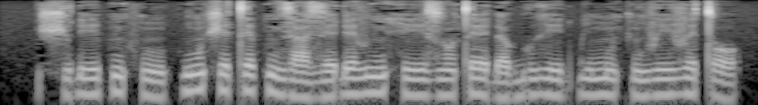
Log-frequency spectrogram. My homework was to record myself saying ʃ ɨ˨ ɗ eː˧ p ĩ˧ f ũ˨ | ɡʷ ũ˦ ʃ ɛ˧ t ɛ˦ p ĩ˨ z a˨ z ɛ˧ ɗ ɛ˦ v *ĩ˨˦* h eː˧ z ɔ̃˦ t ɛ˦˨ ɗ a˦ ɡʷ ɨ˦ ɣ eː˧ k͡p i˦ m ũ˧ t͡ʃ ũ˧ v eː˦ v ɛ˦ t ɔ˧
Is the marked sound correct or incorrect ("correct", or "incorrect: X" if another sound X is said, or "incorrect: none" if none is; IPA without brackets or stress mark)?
incorrect: ĩ˦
